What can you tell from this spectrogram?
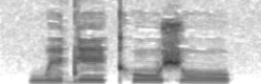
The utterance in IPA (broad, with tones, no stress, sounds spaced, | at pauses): w ɪ˨ d eː˦ kʰ oː˦ ʃ oː˦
